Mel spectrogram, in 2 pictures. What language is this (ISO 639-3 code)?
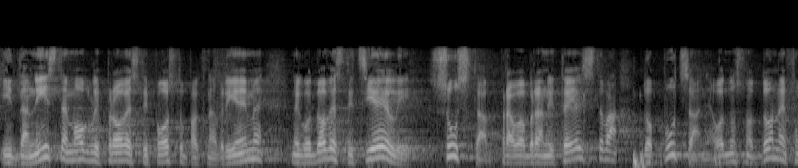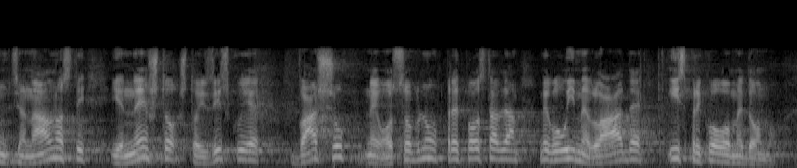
hrv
